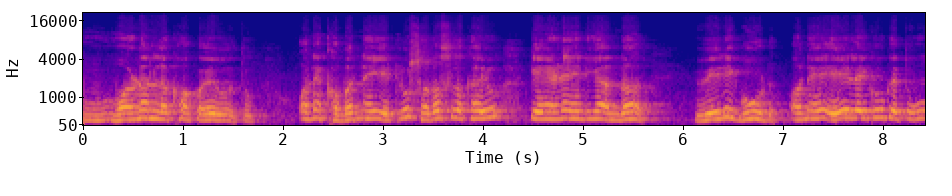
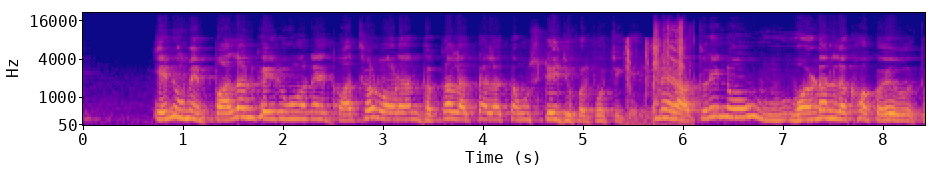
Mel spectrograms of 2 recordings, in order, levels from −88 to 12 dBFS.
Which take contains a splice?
second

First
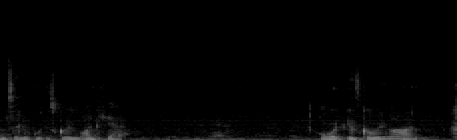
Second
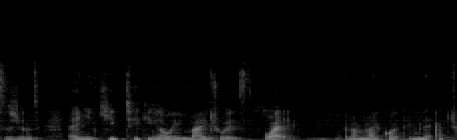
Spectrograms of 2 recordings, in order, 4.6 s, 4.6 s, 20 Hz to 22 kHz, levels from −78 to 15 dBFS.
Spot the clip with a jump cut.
second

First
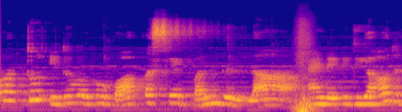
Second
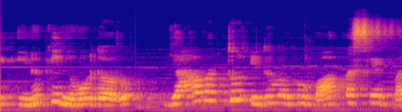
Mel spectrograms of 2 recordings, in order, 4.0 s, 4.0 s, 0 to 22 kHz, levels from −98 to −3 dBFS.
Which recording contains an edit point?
first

